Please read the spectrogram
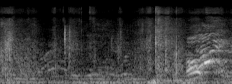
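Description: Short sticks knocking during a sparring exchange: a few sharp knocks, the loudest about one and a half seconds in, followed by a shout near the end.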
